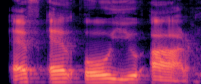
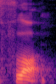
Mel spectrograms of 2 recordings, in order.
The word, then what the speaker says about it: flour: The same way you pronounce the word f l o w e r. That's the same way you pronounce the word flour.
